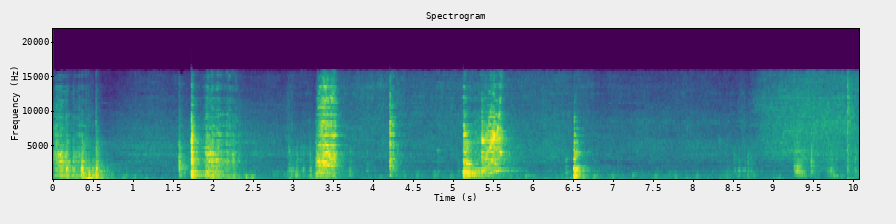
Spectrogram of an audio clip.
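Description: Sliced mushrooms and diced onion scraped off a cutting board into a hot stainless steel pan of melted butter and oil, sizzling in several bursts as they land. Sharp taps at about 2 s and 6½ s, with a faint steady sizzle toward the end.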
